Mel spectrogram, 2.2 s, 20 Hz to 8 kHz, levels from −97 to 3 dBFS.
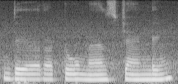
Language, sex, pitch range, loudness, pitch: English, male, 135-145 Hz, -12 LUFS, 140 Hz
